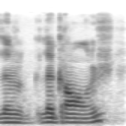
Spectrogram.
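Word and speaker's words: Le Grange: So if your surname is Duplessis, for example, or Legrancy, even though it should be in French pronounced as Lagrange.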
